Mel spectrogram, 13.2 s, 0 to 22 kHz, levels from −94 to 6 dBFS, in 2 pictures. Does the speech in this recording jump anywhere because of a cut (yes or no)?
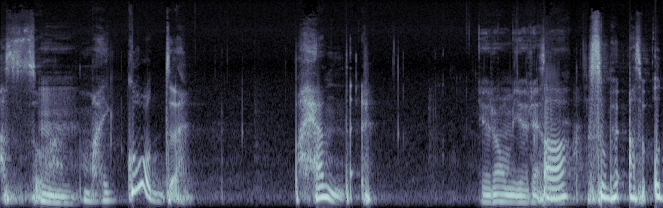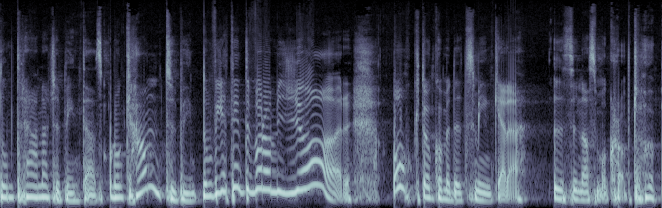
yes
